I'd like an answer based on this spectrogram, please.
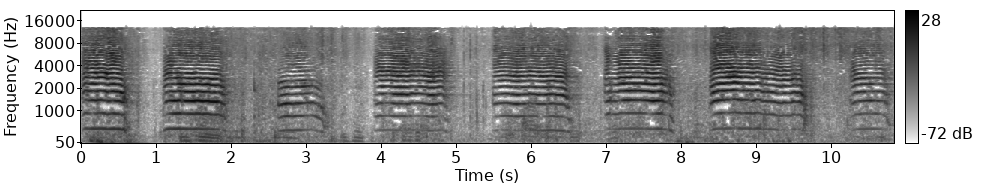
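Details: A duiker gives loud, nasal bleating distress cries in repeated bursts about a second long as African wild dogs pull it out of the water. Finding: duiker.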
